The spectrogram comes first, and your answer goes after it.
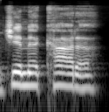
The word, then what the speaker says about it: Jimmy Carter: people pronounce his name jimmy carter uh he's from the south in the south it's probably pronounced more like jimmy kata his wife uh her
